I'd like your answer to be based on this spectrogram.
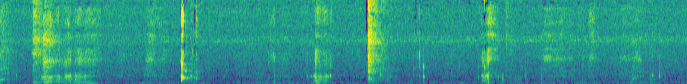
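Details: Baby: several brief, sharp catches spaced a second or more apart in a quiet room; hiccups.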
